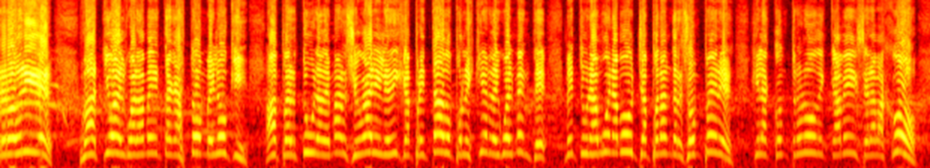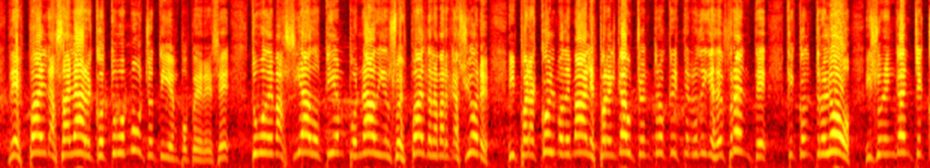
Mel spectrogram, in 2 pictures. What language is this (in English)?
Spanish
